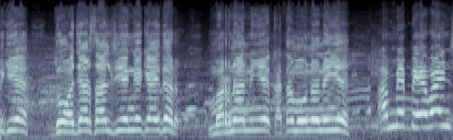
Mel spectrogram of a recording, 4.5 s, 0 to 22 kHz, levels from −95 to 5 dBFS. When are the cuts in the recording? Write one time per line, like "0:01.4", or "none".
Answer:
0:03.6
